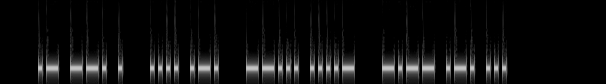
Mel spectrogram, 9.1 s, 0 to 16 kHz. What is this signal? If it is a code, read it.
Morse code, heard as a keyed tone, about 20 wpm, 700 Hz. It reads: AGE HR 74 YRS
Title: Practice QSO - Exchange 3 - More Info - 20wpm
